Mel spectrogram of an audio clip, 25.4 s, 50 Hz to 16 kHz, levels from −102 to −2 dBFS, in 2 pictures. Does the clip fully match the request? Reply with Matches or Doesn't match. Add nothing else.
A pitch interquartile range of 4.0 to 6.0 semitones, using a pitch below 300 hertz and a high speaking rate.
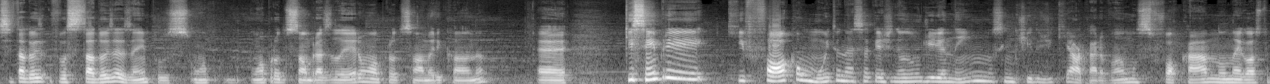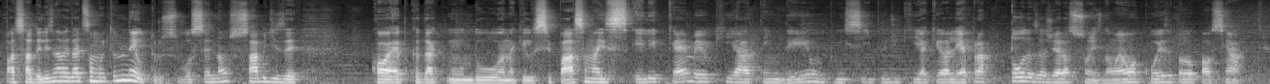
Matches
